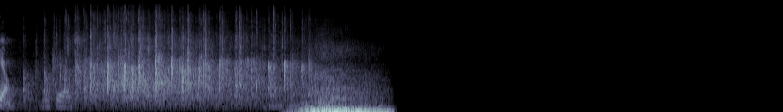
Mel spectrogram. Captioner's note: applause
